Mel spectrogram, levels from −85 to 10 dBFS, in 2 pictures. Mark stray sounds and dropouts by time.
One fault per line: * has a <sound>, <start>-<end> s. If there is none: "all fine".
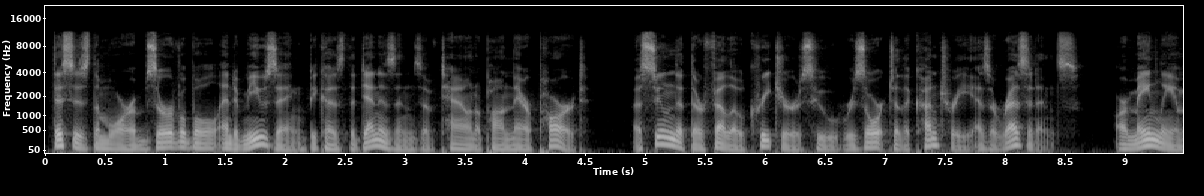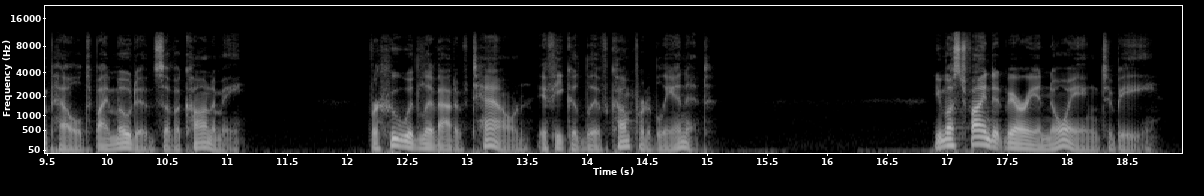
all fine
